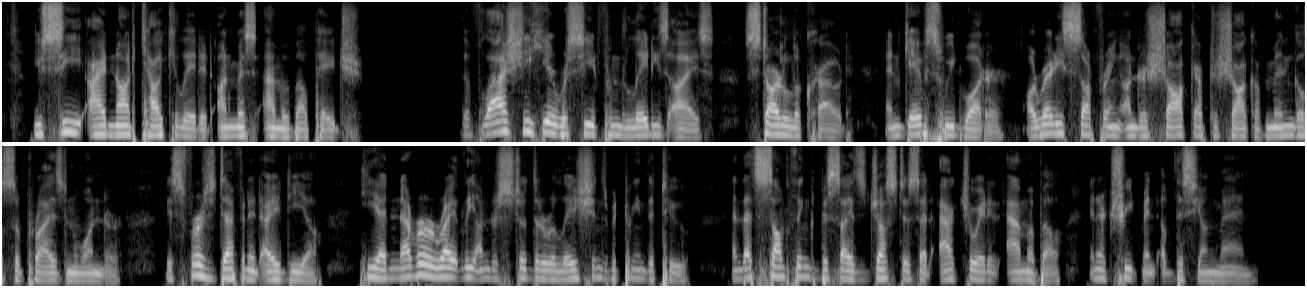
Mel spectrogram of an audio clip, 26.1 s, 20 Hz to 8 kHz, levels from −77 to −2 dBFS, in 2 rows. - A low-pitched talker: Yes, low, 130 Hz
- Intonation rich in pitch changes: No, average, 3.6 semitones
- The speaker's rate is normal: Yes, average, 150 wpm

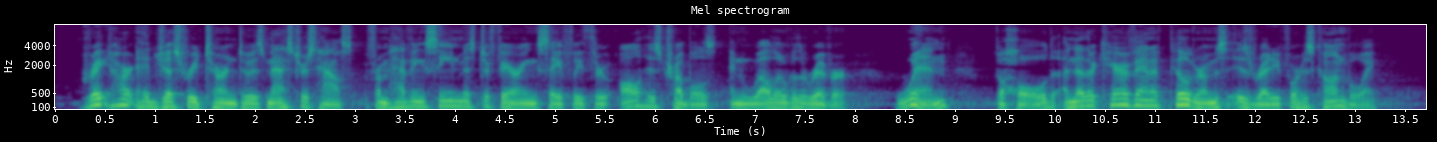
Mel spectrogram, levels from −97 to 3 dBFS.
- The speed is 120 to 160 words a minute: Yes, average, 150 wpm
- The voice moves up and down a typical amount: Yes, average, 4.6 semitones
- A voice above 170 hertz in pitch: No, low, 105 Hz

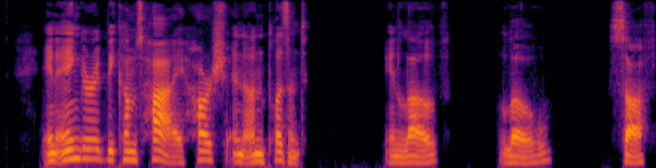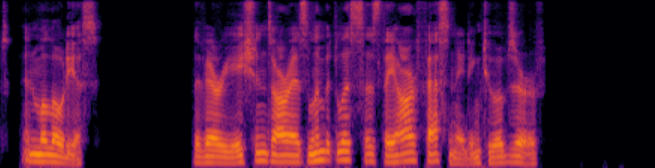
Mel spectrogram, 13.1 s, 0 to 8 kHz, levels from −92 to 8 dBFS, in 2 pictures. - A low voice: Yes, low, 125 Hz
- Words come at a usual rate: No, slow, 115 wpm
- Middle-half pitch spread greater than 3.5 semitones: Yes, average, 5.1 semitones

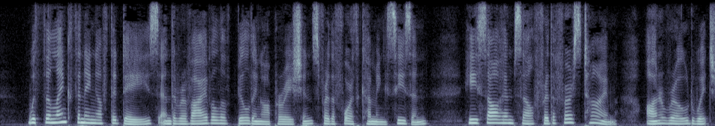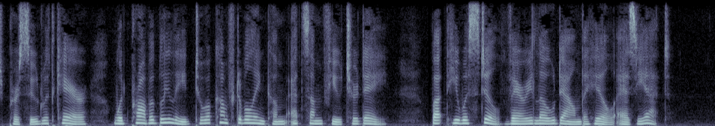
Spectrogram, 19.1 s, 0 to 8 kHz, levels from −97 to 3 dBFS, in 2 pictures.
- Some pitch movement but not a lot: Yes, average, 4.3 semitones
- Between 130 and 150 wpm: No, average, 165 wpm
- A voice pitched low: No, medium, 175 Hz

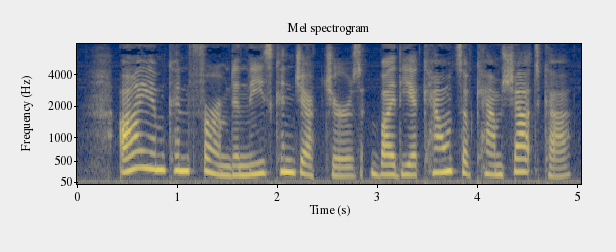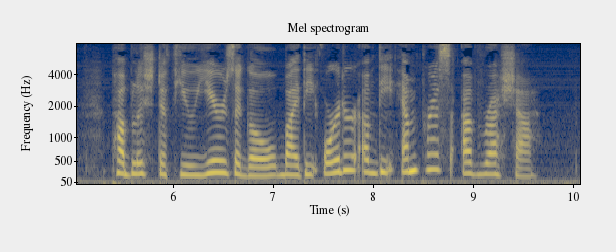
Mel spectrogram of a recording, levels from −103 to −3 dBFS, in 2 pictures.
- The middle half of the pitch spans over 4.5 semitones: Yes, average, 4.9 semitones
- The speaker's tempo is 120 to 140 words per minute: Yes, slow, 135 wpm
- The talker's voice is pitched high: Yes, high, 230 Hz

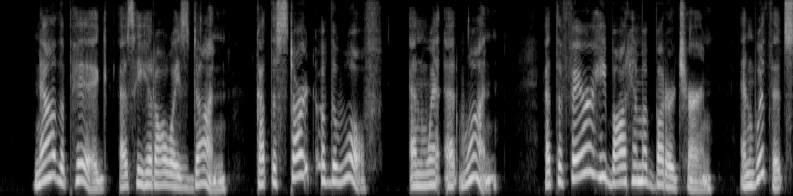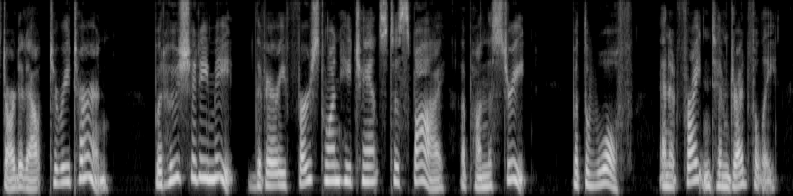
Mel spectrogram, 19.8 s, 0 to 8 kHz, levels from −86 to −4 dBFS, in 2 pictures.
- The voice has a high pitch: Yes, high, 210 Hz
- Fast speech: No, average, 175 wpm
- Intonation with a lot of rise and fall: Yes, wide, 7.0 semitones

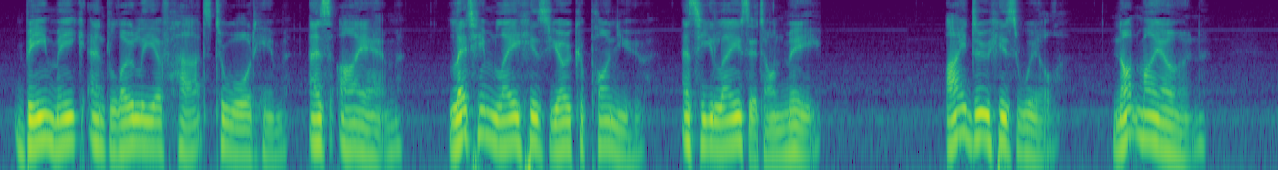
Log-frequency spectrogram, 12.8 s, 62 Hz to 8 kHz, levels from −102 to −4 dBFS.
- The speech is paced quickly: No, average, 145 wpm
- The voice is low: Yes, low, 125 Hz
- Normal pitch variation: Yes, average, 4.5 semitones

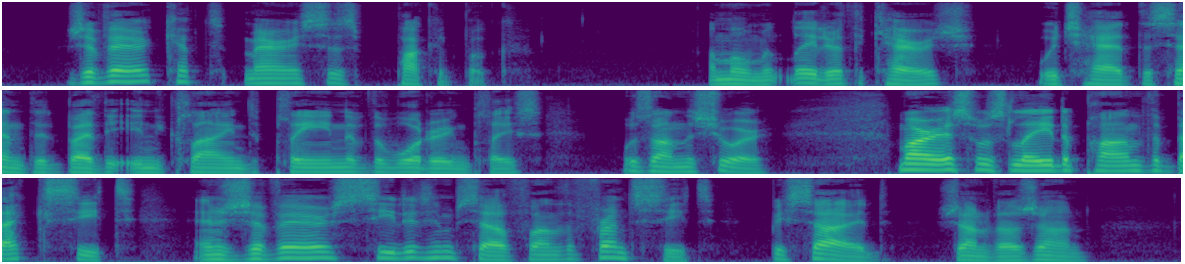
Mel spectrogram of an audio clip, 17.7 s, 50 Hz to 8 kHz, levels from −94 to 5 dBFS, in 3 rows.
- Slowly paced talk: No, average, 145 wpm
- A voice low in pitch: Yes, low, 115 Hz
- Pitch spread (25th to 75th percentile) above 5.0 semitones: Yes, wide, 5.4 semitones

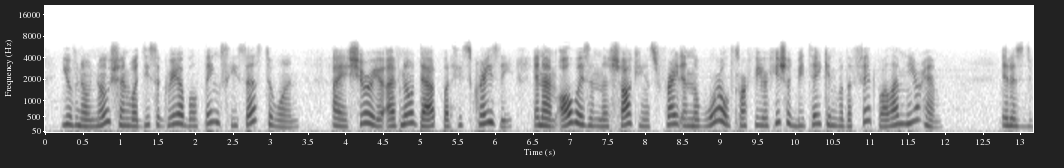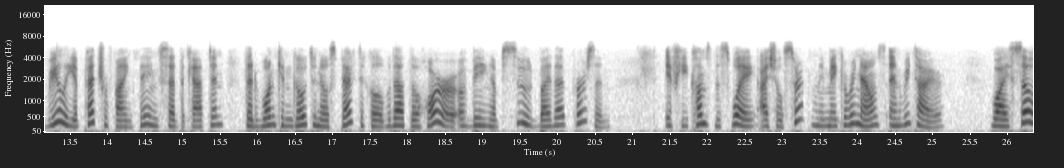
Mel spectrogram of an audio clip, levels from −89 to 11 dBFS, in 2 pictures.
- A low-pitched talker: No, high, 230 Hz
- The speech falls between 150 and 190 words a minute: Yes, average, 185 wpm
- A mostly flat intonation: No, average, 4.6 semitones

